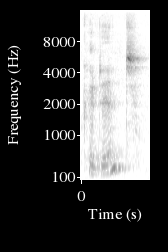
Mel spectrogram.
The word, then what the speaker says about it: could: She could swim really fast. Notice the pronunciation here, it's could. It rhymes with good. You don't hear the U or the L.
